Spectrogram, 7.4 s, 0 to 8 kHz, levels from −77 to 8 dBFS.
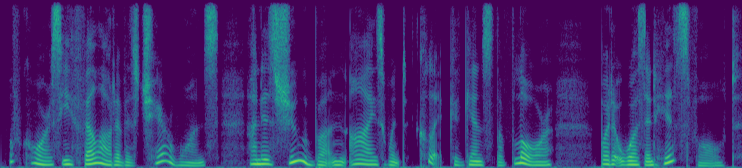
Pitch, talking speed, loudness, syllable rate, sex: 190 Hz, 195 wpm, -18 LUFS, 4.3 syllables/s, female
